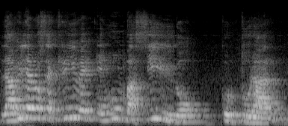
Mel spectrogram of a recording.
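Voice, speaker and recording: A man's voice: sits high, big pitch swings, slow pace. A man preaching a sermon to a congregation with passion, building his points through repeated lists. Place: church sanctuary. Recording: very echoey church, far from mic.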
